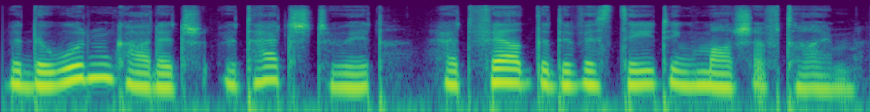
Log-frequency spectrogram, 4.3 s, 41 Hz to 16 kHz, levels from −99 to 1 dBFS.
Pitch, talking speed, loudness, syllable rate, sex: 180 Hz, 195 wpm, -19 LUFS, 5.7 syllables/s, female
